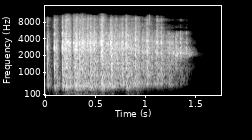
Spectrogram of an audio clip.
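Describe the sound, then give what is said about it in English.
A handful of dice, rolled for an insight check, clatter across a hard surface in a rapid burst of bright clicks, rattling for about a second and a half before coming to rest. “I roll a lot of dice for only getting 4 successes.”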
